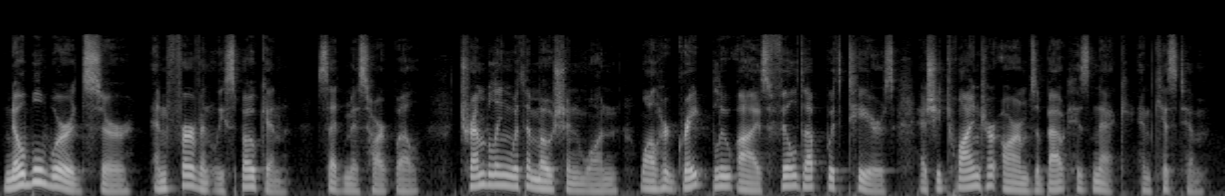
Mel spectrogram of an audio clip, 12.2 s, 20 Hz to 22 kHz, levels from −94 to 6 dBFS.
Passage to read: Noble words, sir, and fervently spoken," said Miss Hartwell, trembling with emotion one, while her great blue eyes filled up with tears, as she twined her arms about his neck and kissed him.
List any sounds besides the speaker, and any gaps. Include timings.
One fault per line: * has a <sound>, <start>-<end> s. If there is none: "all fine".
all fine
